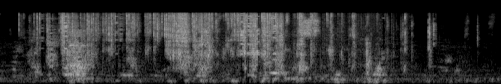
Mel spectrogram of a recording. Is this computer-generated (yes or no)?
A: no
